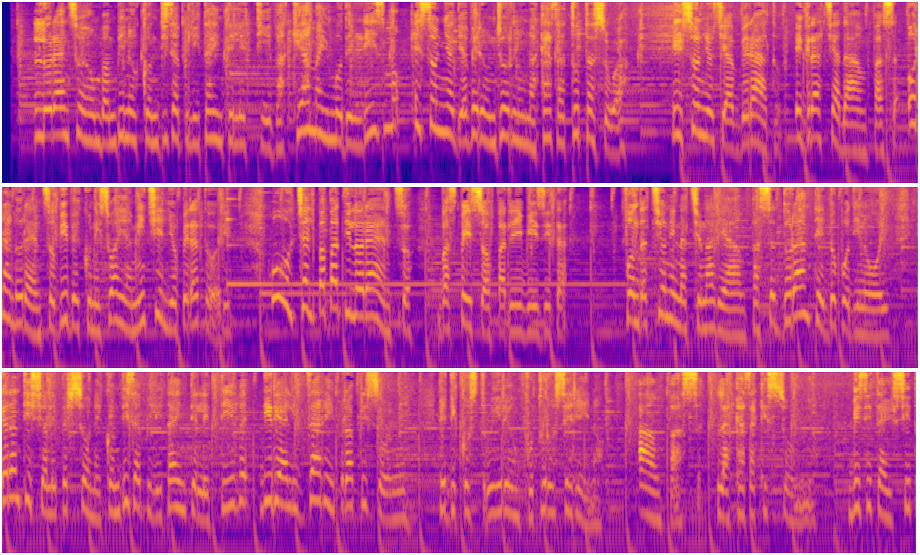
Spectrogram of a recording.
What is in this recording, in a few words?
radio; anfass 30s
